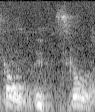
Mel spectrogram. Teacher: Schools, without an L in it, you see, schools, schools, with this vocalisation, the L getting swallowed up into the O.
